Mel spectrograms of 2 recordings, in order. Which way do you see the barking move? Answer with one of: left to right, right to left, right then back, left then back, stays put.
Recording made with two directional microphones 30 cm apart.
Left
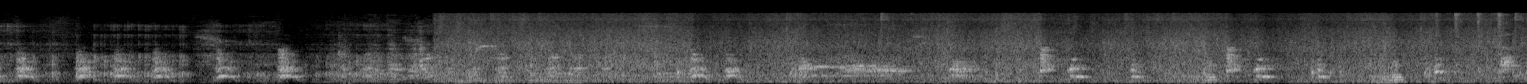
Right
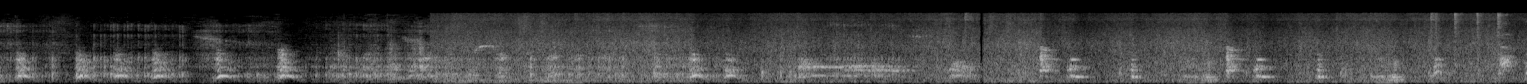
stays put.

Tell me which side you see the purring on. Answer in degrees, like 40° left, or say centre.
40° right.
